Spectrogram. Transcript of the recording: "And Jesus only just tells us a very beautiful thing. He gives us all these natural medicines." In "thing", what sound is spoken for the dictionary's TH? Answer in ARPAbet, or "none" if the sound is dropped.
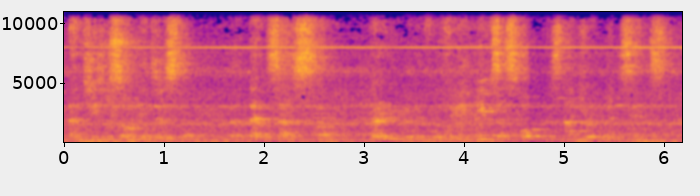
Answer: F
